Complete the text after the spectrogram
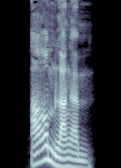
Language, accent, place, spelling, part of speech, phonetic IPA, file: German, Germany, Berlin, armlangem, adjective, [ˈaʁmlaŋəm], De-armlangem.ogg
- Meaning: strong dative masculine/neuter singular of armlang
